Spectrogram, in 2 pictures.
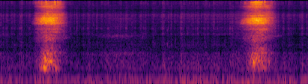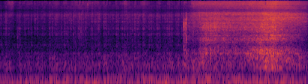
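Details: Woman, on request, leaning over steam before blowing her nose into a bandana as a hankie: two sharp, explosive sneezes about three seconds apart, followed by a longer breathy blowing sound, likely nose-blowing.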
